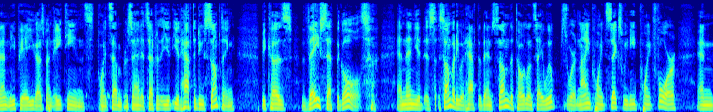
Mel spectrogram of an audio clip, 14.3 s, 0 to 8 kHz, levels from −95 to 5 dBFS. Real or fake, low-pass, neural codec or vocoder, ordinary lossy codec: real; 7.2 kHz; none; MP3, 32 kbps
